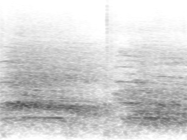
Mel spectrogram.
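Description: A large wrestling crowd roars and shouts continuously during a bout as babyfaces and heels trade blows, many voices blending into a loud, sustained wash of cries and cheers, dipping briefly before swelling again.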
